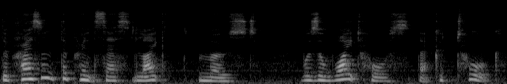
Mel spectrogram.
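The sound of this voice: The speaker reads in an unforced voice.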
